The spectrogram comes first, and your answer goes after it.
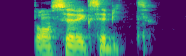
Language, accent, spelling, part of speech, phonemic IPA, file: French, France, penser avec sa bite, verb, /pɑ̃.se a.vɛk sa bit/, LL-Q150 (fra)-penser avec sa bite.wav
- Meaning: to think with one's little head, to think with one's cock, to think with one's dick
